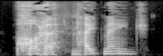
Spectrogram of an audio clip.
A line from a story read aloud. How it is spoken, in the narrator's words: Rondal chuckled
